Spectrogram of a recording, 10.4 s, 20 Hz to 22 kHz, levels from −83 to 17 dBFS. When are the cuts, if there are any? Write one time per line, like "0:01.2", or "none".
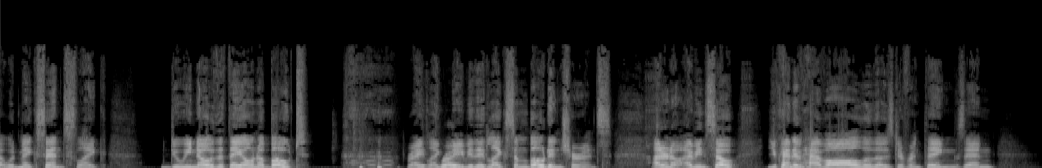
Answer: none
